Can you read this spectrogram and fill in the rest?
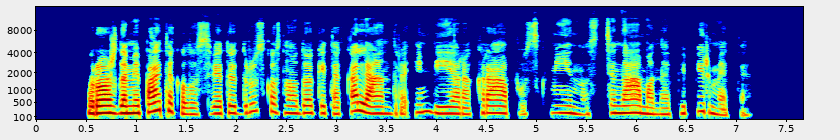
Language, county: Lithuanian, Vilnius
